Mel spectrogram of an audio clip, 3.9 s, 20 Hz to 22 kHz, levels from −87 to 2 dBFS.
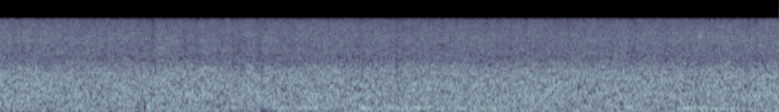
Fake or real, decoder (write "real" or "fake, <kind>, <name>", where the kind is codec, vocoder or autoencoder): real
